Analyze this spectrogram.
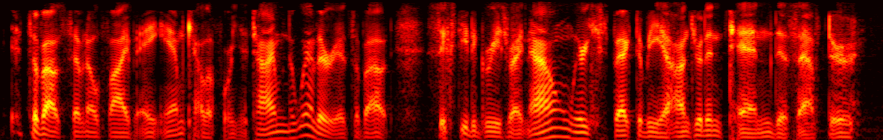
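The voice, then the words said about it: Voice in poor shape. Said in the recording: “As you can tell, my voice is not good. It's early in the morning.”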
